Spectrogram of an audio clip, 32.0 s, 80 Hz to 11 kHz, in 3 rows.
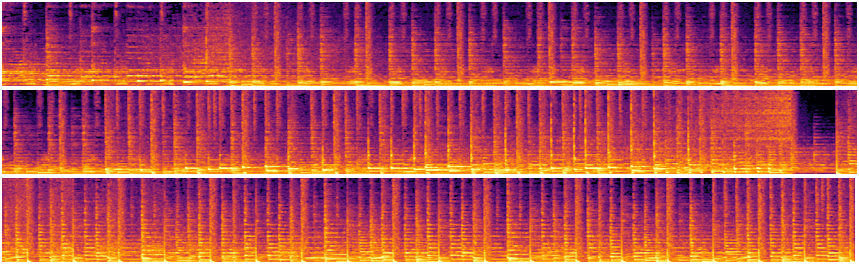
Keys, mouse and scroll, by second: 5.9 ctrl+d, 11.0-11.3 drag, 12.1-12.7 drag, 14.0 drag, 14.4 right click, 15.4-16.7 drag, 24.9-26.2 shift+drag.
